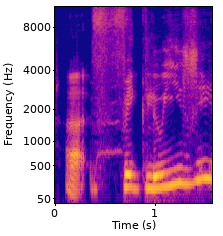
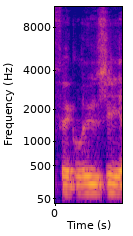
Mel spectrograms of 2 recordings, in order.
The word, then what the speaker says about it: Figliuzzi: We're joined by Frank Figliuzzi, if I got your pronunciation of your name correct. You get an A for effort, a B minus for pronunciation. It's three syllables. Figliuzzi.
